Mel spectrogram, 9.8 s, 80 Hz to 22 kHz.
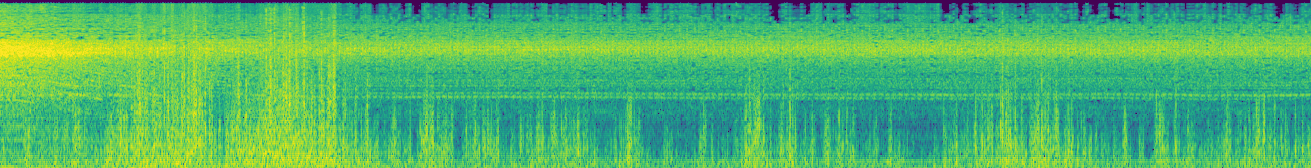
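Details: Subaru engine revved and held at 2000–3000 rpm, with a light, quick ticking riding on top that keeps pace with the revs; source not pinned down.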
